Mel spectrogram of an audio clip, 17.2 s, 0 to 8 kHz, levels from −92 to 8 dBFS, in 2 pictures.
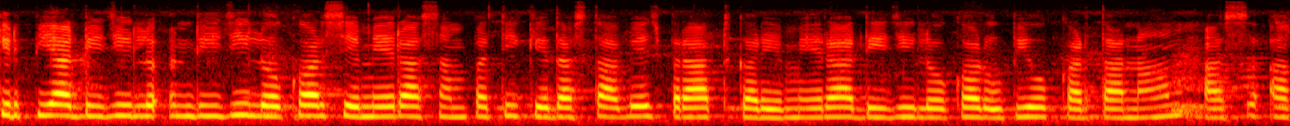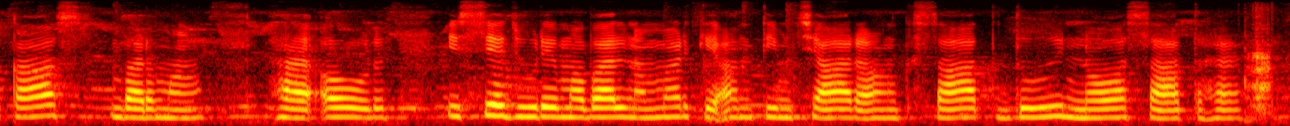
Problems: constant background noise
